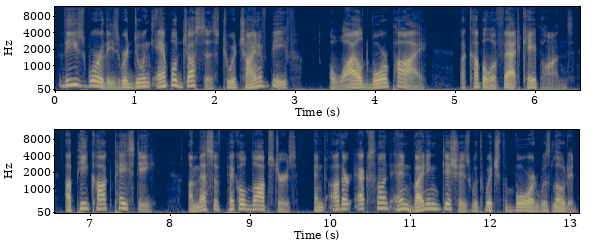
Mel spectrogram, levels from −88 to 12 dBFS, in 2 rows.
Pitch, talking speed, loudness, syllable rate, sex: 140 Hz, 185 wpm, -21 LUFS, 5.3 syllables/s, male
